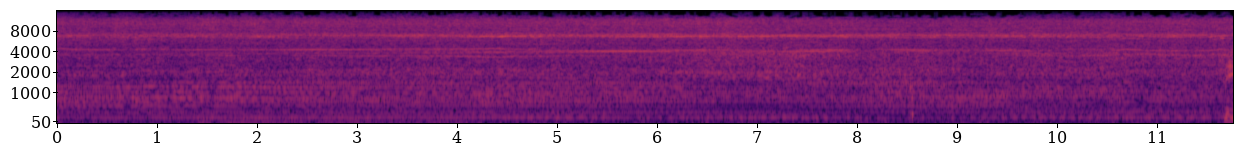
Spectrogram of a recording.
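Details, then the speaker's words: DJI Mavic Pro hovering on stock propellers, rpm holding around 5,570 even when panning or moving forward and back; steady even buzzing whine, pitch nearly constant through gusts and gentle moves, healthy stable hover. "very little movement in the RPM there even when panning its you know staying around quite 5570 while forwards and back that's the standard props"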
